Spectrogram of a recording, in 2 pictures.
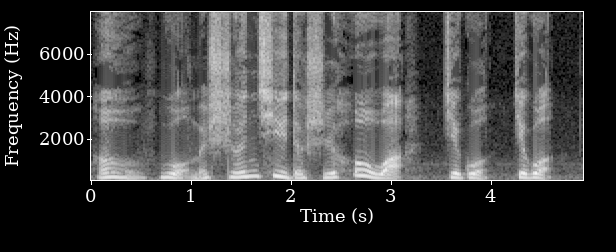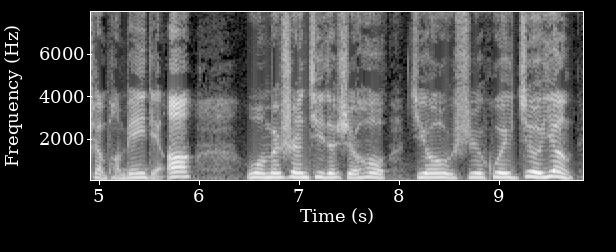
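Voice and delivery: low rhino explaining; a gruff rhino getting ready to charge; the rhino shows the lion what rhinos do when they're angry. Acted. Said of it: "犀牛就说".

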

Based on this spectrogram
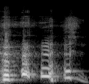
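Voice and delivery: bursting high laugh; sudden loud laugh at a joke. Real, not acted. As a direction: let out a big real laugh.

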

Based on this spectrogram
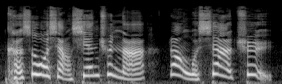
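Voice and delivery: put-on high child's insistent demand; pleading little brother. Little brother begging the magician to let him down, high and insistent. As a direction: beg in a high voice, stretching the end. 弟弟要求魔法师放他下去.

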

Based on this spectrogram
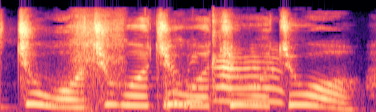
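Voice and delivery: high, pleading calls of save me; desperate cry for help. Acted. A panicked man running and begging for help. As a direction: beg for rescue while running. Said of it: "崩溃的在喊".

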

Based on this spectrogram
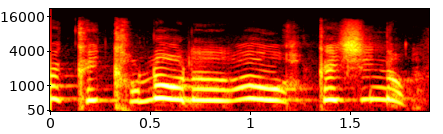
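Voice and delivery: very high, loud sing-song mockery; mocking girly voice. Mocking the girls strolling out with cola, very high sing-song. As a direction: ham up the girls' fake cheer.

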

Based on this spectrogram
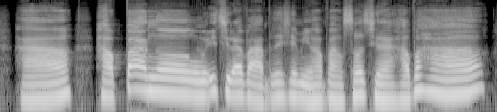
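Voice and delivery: put-on high, loud, bright baby-talk cheer; forced cheer. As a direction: force a happy tone through frustration. Father forced cheerful coaxing toddler. (对小孩强装开心，高声哄)

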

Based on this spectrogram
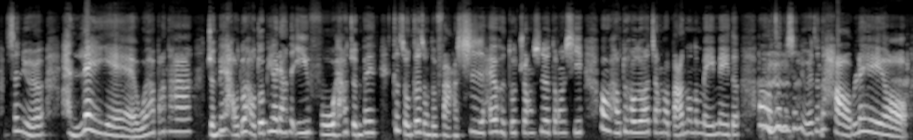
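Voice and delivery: high, fussy complaining relative. Retold or imitated. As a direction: whine about the work of a daughter, high. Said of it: "那个亲戚就聊天聊，聊，聊，然后就说".

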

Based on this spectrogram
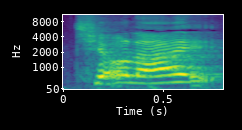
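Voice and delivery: high, loud warning call; demonstrated golf shout. Shown as a demonstration. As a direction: call out that it's coming. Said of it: "你要喊什么？".

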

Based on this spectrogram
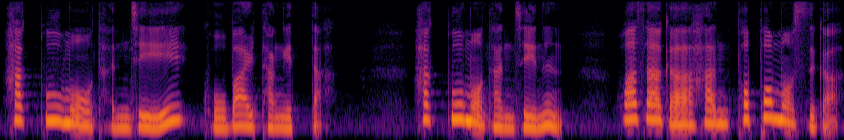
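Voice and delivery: loud, clear news read aloud. Acted. Reads news articles aloud.

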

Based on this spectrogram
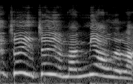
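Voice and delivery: real helpless laughter; laughing. Real, not acted. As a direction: squeeze the words out through laughter. Laughing hard after story.

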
